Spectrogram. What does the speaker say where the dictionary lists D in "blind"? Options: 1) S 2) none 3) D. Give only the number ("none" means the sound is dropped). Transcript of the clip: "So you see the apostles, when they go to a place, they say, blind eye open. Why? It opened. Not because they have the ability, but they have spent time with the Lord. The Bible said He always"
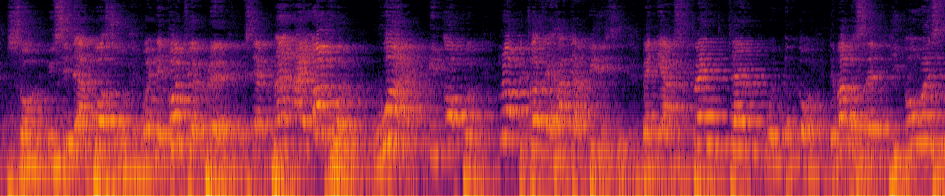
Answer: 2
